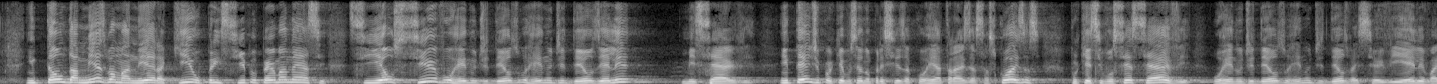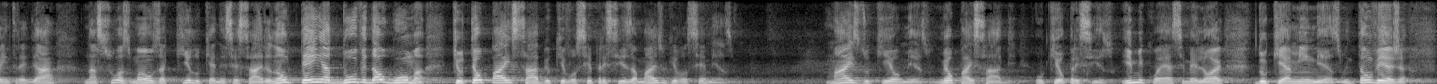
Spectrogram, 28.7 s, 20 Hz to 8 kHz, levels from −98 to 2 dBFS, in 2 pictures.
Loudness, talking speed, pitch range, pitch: -22 LUFS, 200 wpm, 145-210 Hz, 175 Hz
